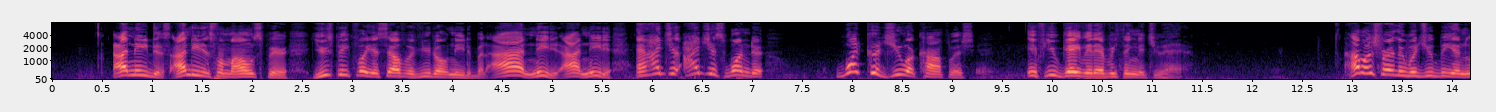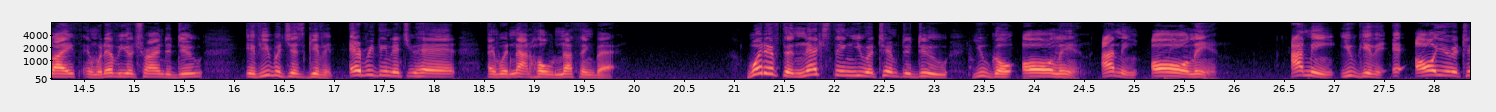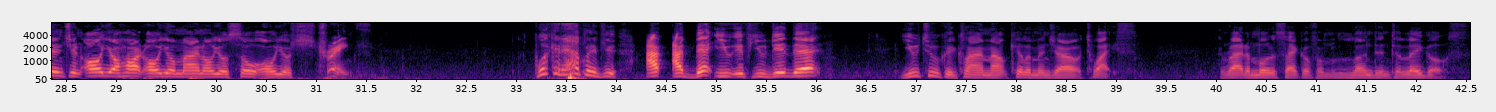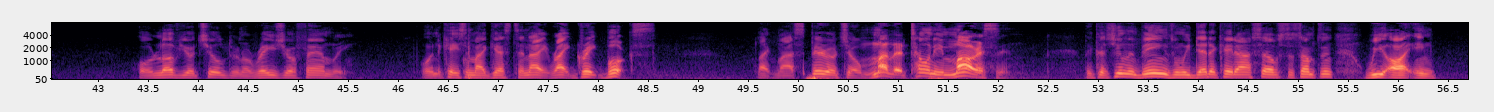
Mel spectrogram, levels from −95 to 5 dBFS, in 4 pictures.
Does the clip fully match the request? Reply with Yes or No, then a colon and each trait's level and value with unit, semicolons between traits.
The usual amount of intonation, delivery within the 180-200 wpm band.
No: wide, 7.6 semitones; average, 185 wpm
